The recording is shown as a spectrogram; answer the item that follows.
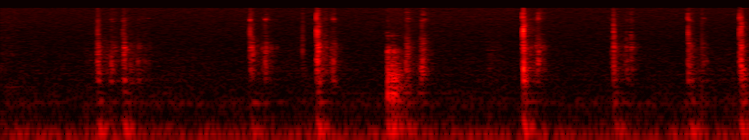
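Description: Typing on a computer keyboard: a quiet, irregular series of about a dozen soft key clicks, some in quick pairs, close by with no talking.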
